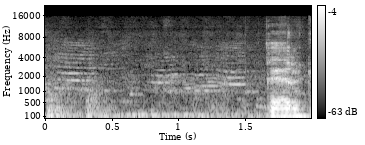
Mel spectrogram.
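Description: Faint background voices in the distance, then a man begins speaking near the end.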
